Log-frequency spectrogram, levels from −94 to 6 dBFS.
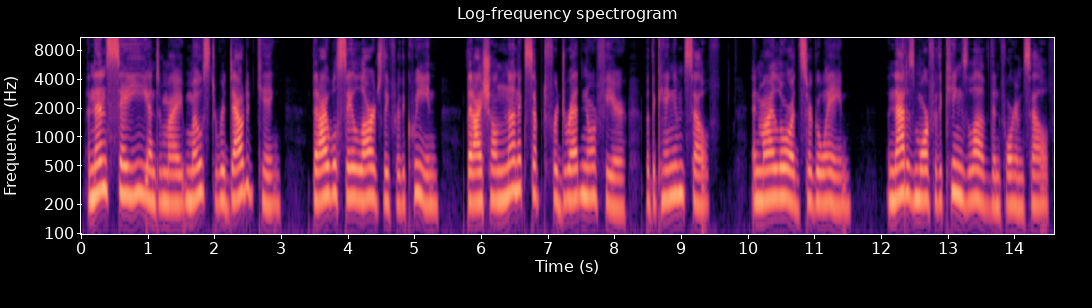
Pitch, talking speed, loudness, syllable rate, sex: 220 Hz, 190 wpm, -19 LUFS, 4.5 syllables/s, female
